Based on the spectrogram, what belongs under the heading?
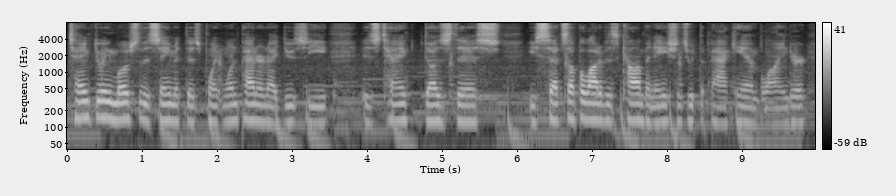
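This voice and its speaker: Over music, a man speaks at a medium pitch with a level tone and measured pace, though he sounds stuffed up from a bad cold. As host of his channel, he gives voice-over commentary breaking down a boxing fight, casual, with slangy asides and loose restarts.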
